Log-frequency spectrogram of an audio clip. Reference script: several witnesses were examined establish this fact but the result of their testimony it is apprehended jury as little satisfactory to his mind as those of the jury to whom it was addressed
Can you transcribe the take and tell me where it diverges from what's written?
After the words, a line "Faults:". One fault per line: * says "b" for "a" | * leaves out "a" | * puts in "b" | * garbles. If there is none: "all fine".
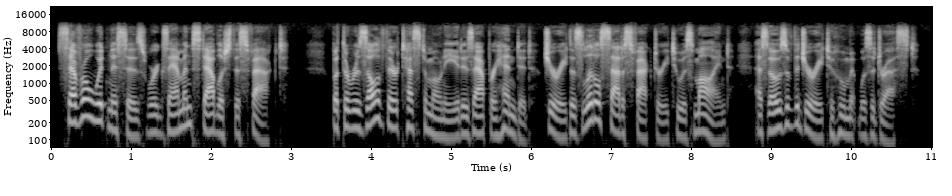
several witnesses were examined establish this fact but the result of their testimony it is apprehended jury as little satisfactory to his mind as those of the jury to whom it was addressed
Faults:
all fine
